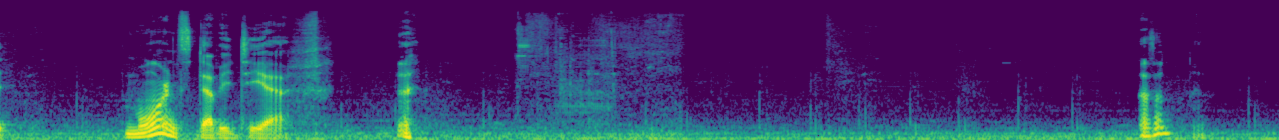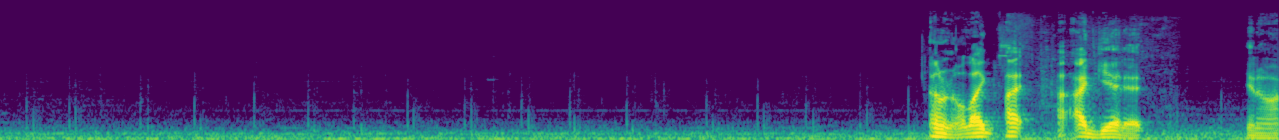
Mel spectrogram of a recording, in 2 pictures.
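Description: A young man talks through a microphone in short bursts.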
